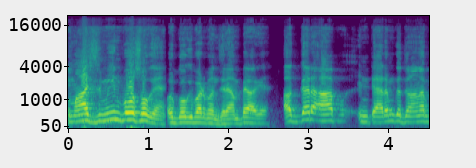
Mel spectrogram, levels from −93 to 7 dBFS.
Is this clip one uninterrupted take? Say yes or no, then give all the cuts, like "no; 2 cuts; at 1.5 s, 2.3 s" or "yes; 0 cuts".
no; 2 cuts; at 1.2 s, 2.5 s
